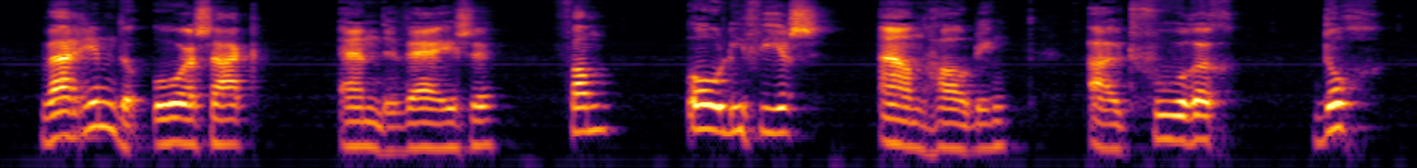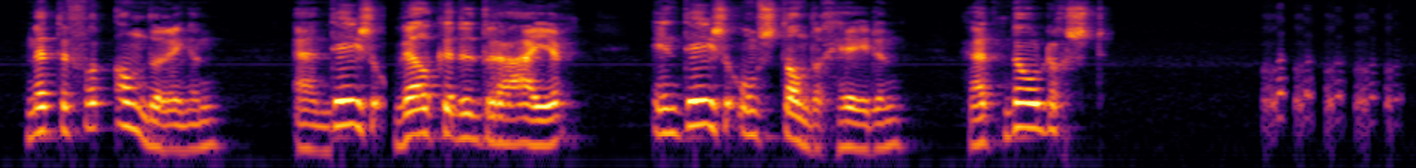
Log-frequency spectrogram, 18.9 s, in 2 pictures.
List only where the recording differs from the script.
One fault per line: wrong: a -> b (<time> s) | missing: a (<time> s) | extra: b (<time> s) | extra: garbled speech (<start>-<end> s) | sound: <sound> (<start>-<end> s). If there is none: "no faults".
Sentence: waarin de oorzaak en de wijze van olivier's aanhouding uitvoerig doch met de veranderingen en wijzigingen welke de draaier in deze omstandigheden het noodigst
wrong: wijzigingen -> deze (11.6 s)
sound: laugh (17.9-18.8 s)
